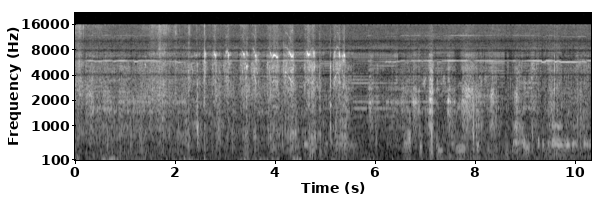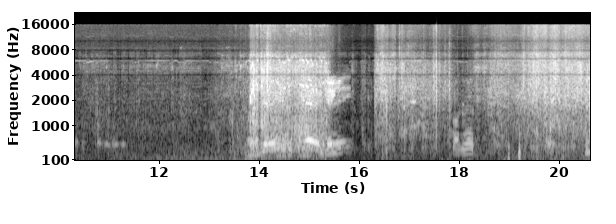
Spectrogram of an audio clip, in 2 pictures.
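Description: Faint murmur of voices outdoors, then a louder stretch of voices and rustling noise from about fourteen seconds in, which breaks off abruptly near sixteen seconds and then resumes.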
